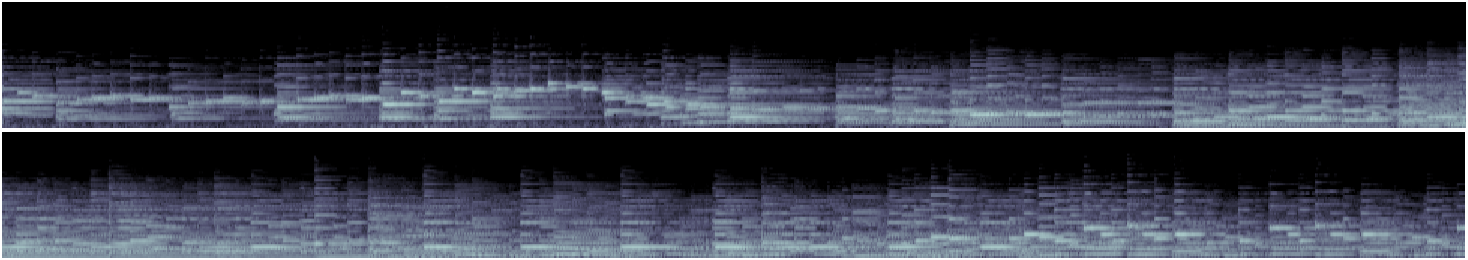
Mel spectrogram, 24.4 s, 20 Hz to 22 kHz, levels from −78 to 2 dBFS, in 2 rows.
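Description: No technical fault can be heard anywhere in this music recording, and the signal holds steady throughout.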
